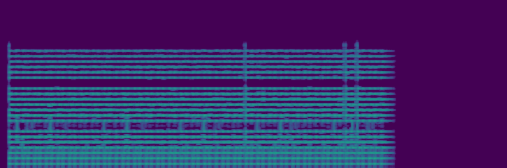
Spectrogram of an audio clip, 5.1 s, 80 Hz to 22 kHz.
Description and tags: Text Scroll F4 1 0 255
A high-pitched F pluck in the pulse channel of Famitracker played repeatedly to show text scrolling
scroll, dialogue, 8-bit, dialog, harsh, retro, high, text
